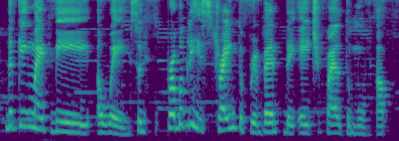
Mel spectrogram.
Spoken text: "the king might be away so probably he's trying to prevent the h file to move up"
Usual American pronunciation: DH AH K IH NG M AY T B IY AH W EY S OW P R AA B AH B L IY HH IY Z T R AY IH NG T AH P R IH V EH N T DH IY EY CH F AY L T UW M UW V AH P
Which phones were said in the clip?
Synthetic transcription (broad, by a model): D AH K IH NG M AY T B IY AH W EY S OW P R AA B AH B L IY HH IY S T R AY IH NG T AH P R IH V EH N T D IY EY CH F AY L T UW M UW V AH P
